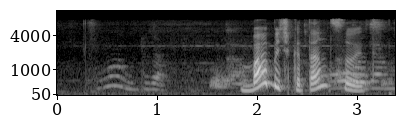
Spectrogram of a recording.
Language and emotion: Russian, positive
